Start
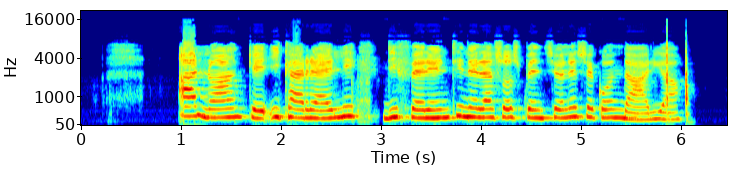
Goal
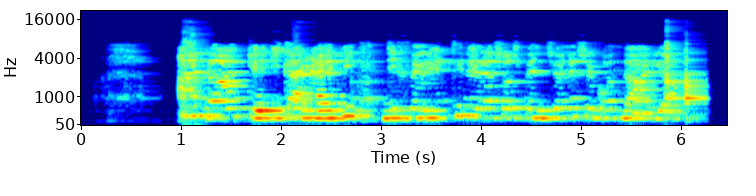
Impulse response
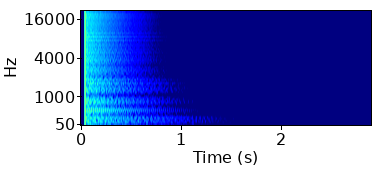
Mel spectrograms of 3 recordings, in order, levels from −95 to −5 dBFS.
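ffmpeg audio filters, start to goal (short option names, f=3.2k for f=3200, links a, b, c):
-filter_complex "[0:a]asettb=1/sr,asplit=3[a][b][c];[a]atrim=end=3.144[d];[b]atrim=start=3.14:end=5.5,asetpts=PTS-STARTPTS,afade=t=in:d=0.004:c=qsin,afade=t=out:st=2.356:d=0.004:c=qsin,flanger=delay=8.5:depth=3.2:regen=69:speed=1.7:shape=triangular[e];[c]atrim=start=5.496[f];[d][e]acrossfade=d=0.004:c1=hsin:c2=qsin[g];[g][f]acrossfade=d=0.004:c1=qsin:c2=hsin[h];[1:a]atrim=start_sample=2205,afade=t=out:st=0.43:d=0.01,atrim=end_sample=19404,asetrate=83790,aresample=44100[i];[h][i]afir=irnorm=-1:irlink=0,afftfilt=real='re*2*eq(mod(b,4),0)':imag='im*2*eq(mod(b,4),0)':win_size=2048:overlap=0.75,volume=-1.5dB"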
